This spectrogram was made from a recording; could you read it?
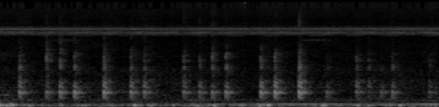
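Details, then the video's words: Woodpecker pecking a butterfly house, producing bursts of hollow, clicking knocks in twos and threes with short pauses, a faint low hum and a constant high whine behind. "Woodpecker pecking butterflies house"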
